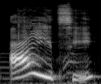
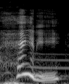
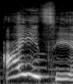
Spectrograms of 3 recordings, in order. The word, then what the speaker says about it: Ayiti: They called it Iet. And I not Haiti. It was called Iet. And I is spelled A Y I T I or the land of high mountains.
